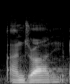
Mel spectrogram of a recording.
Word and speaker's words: Andrade: You know, I thought it was hard on me, but what was amazing is that Eric Whitaker and Cade Andre, how you say it? Andrade.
